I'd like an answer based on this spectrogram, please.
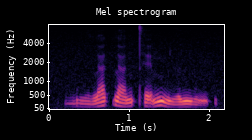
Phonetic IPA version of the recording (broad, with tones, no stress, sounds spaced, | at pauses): ɓ ṳ˨˩ ə̯ l a˦˥ t̚ l a˨˦ n t̪ʰ ɛ̰˧˥ m ɲ ɨ˨˦ ə̯ ɲ ṵ˧˨ ŋ ʔ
